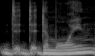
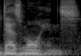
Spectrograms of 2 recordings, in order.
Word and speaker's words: Des Moines: Like Des Moines, that's French, right? It's a French name. Sorry. Maybe? But either way, that's like how you say it, like correctly. It's not Des Moines, right? But have you ever heard people say Des Moines? Because I've heard people say that. So I'd say that's like the Americanized version.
